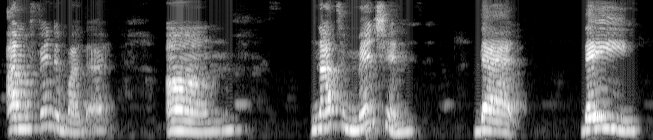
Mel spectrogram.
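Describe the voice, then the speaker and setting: A woman telling a personal story casually, in an animated, indignant way, acting out dialogue as she goes. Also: sits high. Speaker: storytelling vlogger. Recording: muffled audio in echoey room.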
